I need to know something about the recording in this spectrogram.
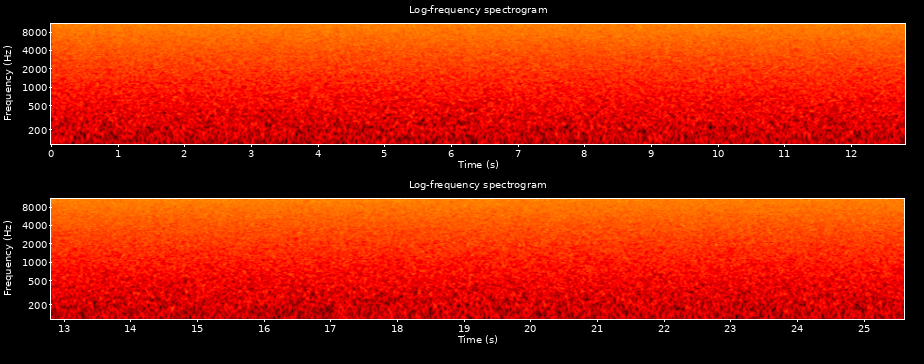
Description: Blue Noise

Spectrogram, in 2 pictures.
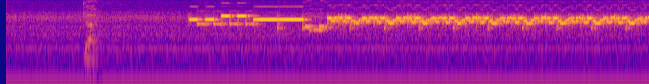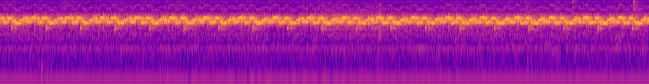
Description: sstv

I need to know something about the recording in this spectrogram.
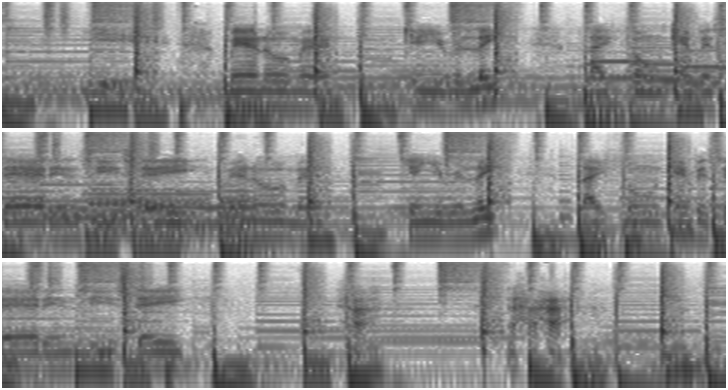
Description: Lifetone; NCSU

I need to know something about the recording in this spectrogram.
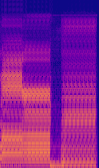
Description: strange tones

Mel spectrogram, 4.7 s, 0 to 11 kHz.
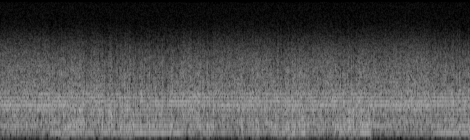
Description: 15MHz RFI

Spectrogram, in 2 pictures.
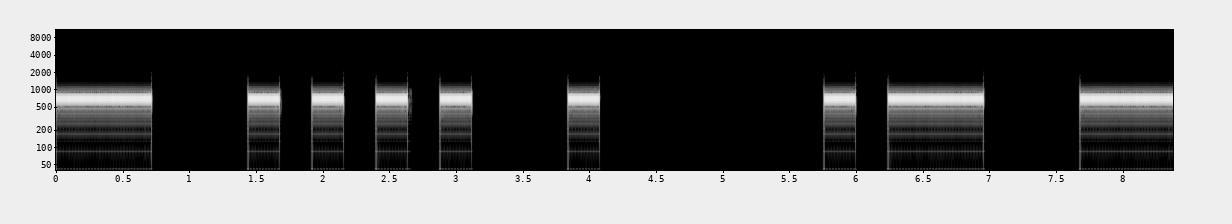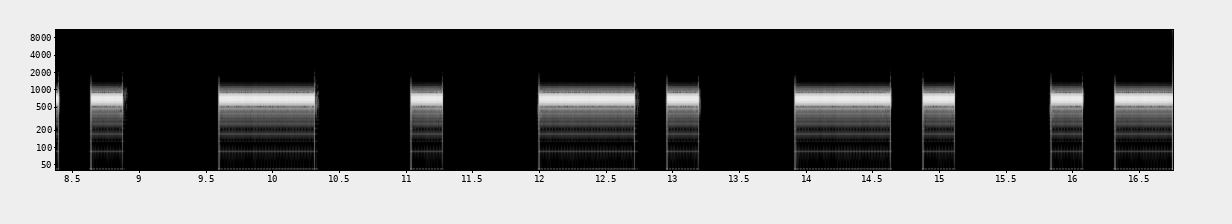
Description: Morse code P; Morse Listening Exercise 2

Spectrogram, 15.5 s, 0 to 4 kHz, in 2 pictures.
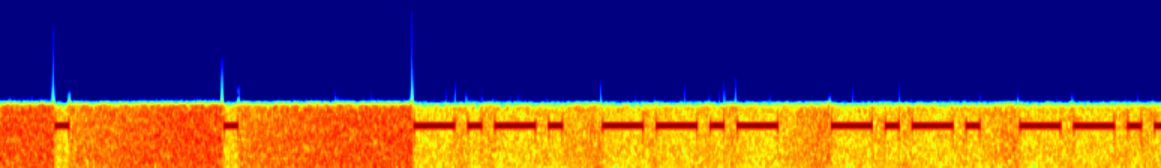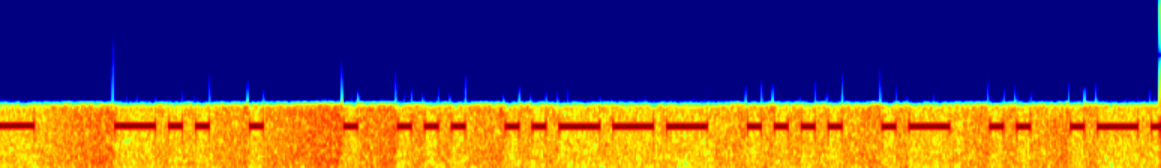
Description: beacon CW; es2hail

